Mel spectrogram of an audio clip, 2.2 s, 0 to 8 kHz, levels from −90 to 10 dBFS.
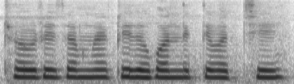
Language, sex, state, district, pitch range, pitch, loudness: Bengali, female, West Bengal, Cooch Behar, 250-265 Hz, 255 Hz, -13 LUFS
